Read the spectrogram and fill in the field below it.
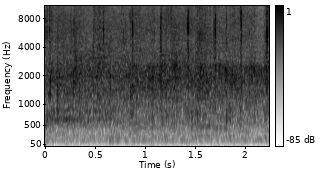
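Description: Steady applause from an audience, a dense wash of many hands clapping at an even level for a couple of seconds, with no voices standing out.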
